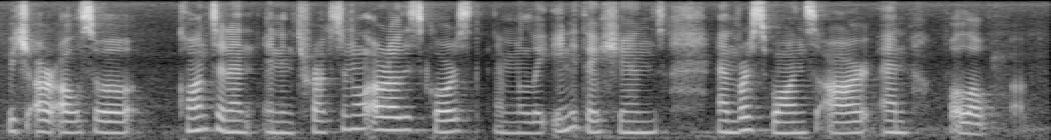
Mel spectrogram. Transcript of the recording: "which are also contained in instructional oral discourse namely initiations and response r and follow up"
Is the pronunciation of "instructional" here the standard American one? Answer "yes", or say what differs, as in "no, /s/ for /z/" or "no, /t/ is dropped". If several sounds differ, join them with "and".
no, /s/ is dropped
